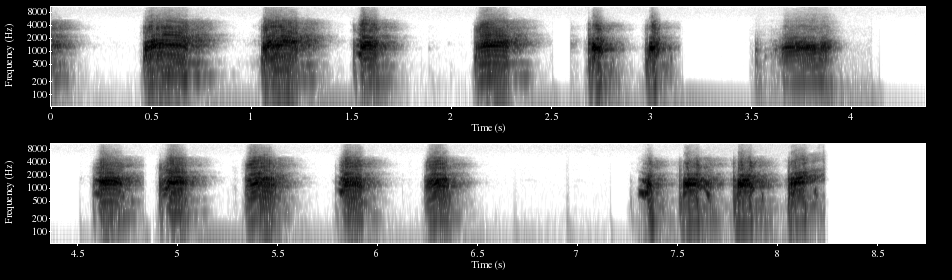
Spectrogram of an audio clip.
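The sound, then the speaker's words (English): Various ducks quack loudly, a string of around fifteen nasal quacks in uneven bursts and clusters, with brief silent gaps between groups and no talking. “You are going to hear a clip of various ducks quacking.”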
